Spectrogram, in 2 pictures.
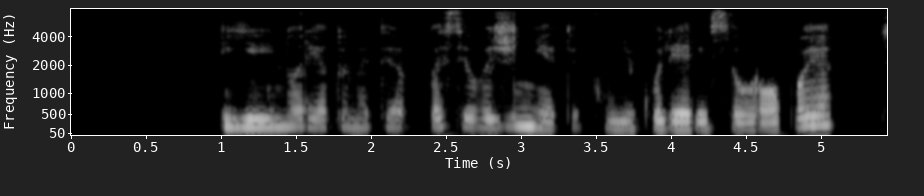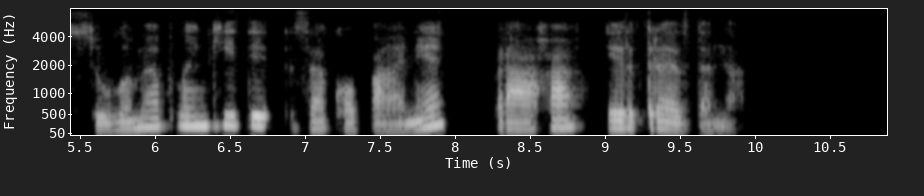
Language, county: Lithuanian, Klaipėda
